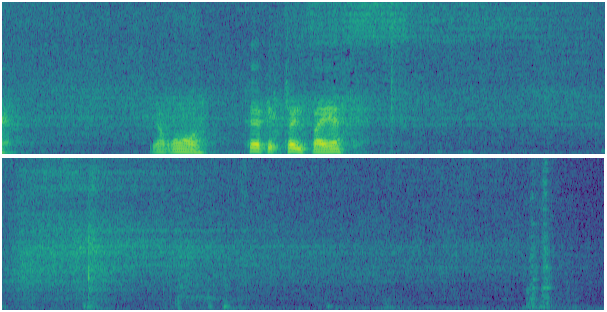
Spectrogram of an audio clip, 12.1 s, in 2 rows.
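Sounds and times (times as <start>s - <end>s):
meat sizzling in a skillet: 0.0s - 12.0s
spatula tapping and scraping: 11.3s - 11.6s.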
